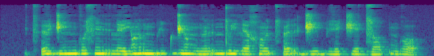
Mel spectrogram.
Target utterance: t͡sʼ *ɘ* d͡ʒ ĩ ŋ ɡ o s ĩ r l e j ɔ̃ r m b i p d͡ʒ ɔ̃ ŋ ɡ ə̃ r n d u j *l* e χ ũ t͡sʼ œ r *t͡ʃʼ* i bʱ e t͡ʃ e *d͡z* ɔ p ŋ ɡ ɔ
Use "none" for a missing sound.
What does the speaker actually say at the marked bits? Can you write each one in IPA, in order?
ɘ, l, d͡ʒ, d͡z

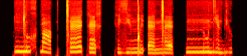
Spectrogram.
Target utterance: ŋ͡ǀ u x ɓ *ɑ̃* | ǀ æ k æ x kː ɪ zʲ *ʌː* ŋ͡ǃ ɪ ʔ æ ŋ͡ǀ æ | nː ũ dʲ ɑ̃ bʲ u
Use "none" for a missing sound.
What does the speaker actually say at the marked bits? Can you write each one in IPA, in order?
ɑ̃, ʌ

